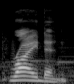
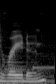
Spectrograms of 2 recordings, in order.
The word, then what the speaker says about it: Raiden: Kombat but it I don't know if I've pronouncing it incorrectly this whole time Ryden okay yeah like I said Mortal Kombat made me pronounce it as as as Raiden okay Ryden thank you thank you fine I'll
